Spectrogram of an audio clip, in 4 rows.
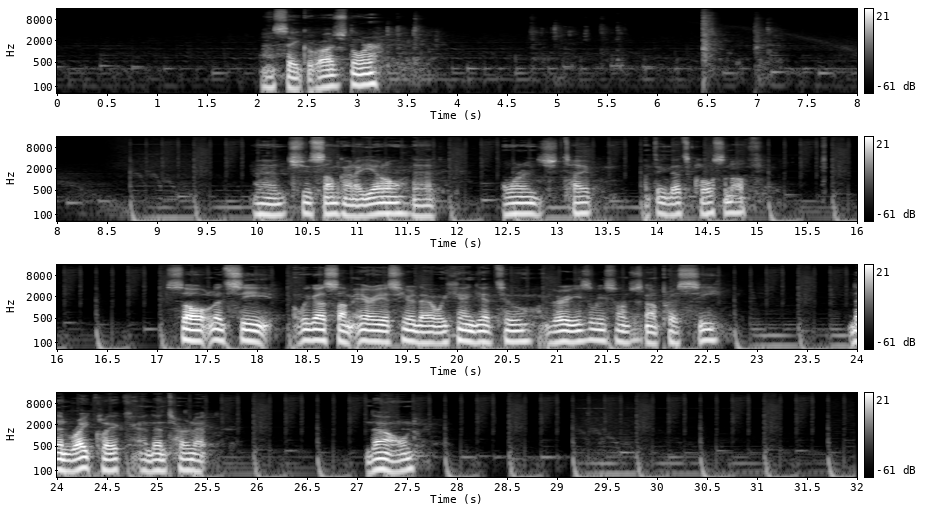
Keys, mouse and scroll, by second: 0.7 click, 0.8 click, 10.0 click, 15.6 shift+middle click, 15.8 click, 16.3-20.3 shift+middle drag, 20.3-21.8 scroll up 1, 21.8 g, 24.6-32.0 middle drag.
